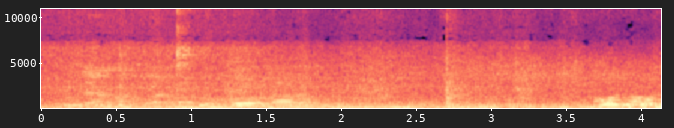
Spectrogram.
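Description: Men talking in the background over a steady low hum, with a single short knock a little under three seconds in.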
